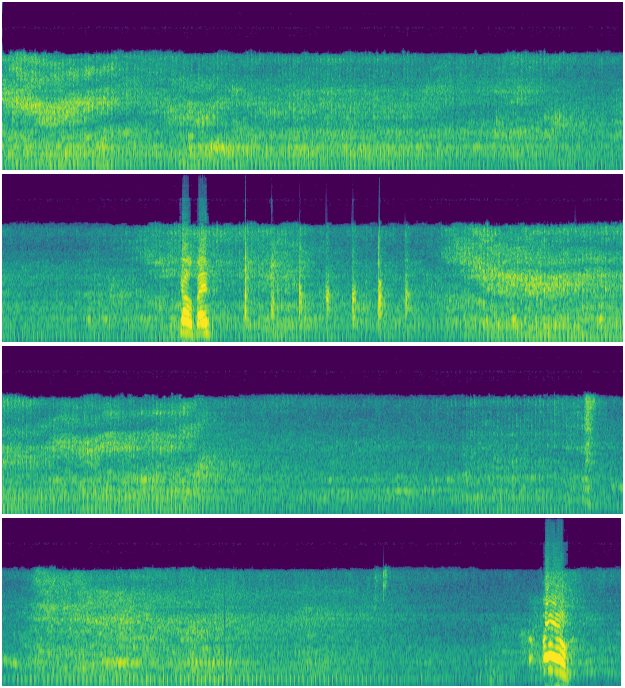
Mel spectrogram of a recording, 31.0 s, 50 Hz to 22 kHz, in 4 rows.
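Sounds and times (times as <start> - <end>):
vehicle engine running: 0.0 - 29.8
passing traffic: 0.0 - 31.0.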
